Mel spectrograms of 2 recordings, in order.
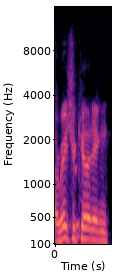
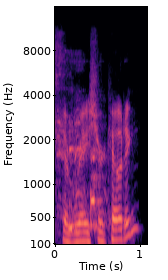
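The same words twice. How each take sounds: First: The phrase is said quickly in running speech. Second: The phrase is said slowly and deliberately.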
